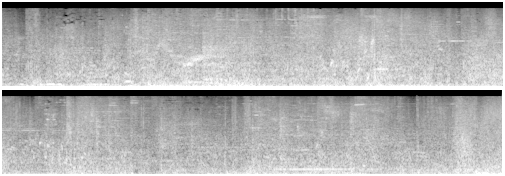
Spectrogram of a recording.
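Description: Magic spells whoosh and crackle in a busy video game battle.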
